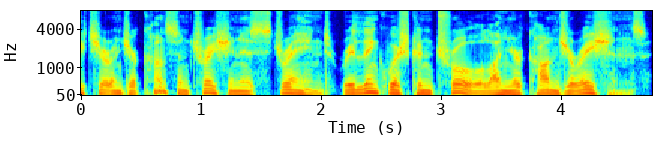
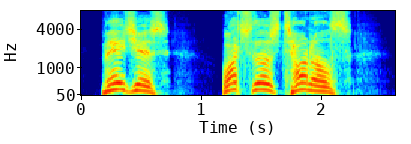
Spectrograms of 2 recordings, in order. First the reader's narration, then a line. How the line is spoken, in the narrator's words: Felinia shouted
